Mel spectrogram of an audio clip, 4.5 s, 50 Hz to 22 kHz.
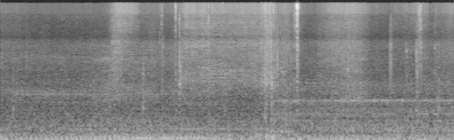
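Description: A 2006 Ram 2500 pickup with a 5.9L diesel and six-speed manual pulls away in second gear, a continuous low engine rumble heard from inside the cab with brief mechanical clunks.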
